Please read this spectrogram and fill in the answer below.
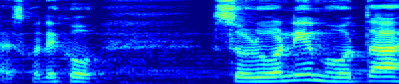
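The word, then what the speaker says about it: pseudonym: देखिए अगला शब्द है सुडोनिम। जी हाँ, पी साइलेंट है, हम इसको पेसुडोनिम या जो भी नहीं कहेंगे, इसको हम कहेंगे सुडोनिम।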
